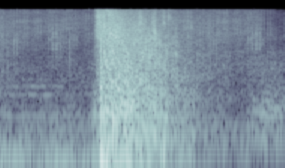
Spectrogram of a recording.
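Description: A blast of magic bursts out with a loud whoosh.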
